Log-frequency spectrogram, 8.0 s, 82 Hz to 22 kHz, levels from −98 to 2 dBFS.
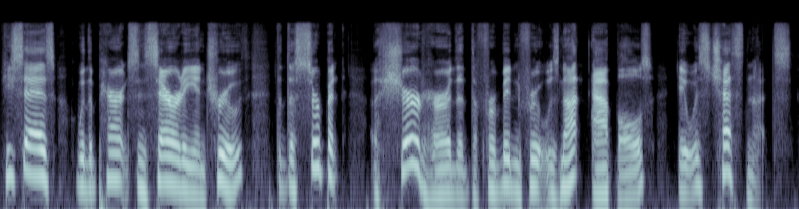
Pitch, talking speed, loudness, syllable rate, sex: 150 Hz, 165 wpm, -22 LUFS, 5.0 syllables/s, male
